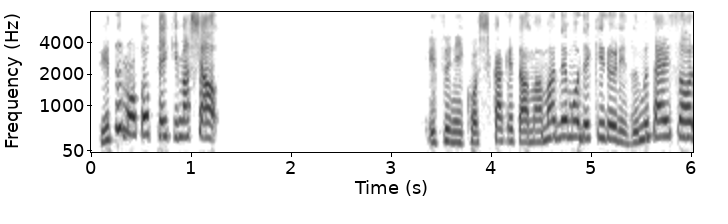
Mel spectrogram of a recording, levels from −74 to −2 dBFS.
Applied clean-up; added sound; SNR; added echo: neural mask model Resemble Enhance denoiser.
